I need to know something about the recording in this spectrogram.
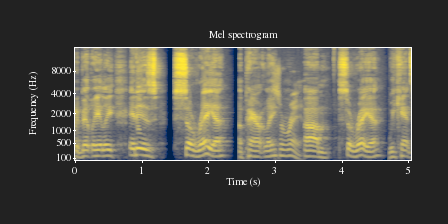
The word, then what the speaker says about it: Saraya: It is Saraya, apparently.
